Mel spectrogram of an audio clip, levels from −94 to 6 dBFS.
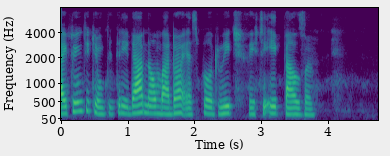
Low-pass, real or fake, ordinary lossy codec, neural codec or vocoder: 7.2 kHz; fake; none; codec, 24 kHz, 1 kbps, SNAC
